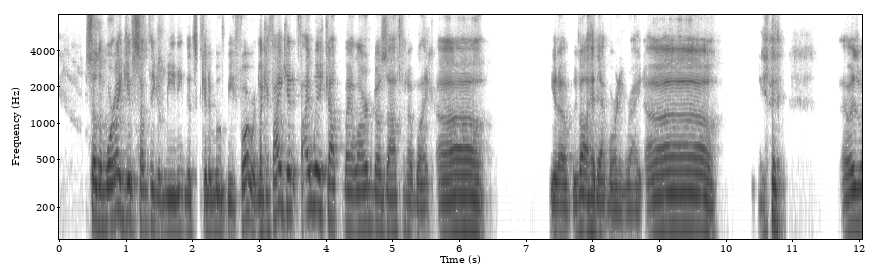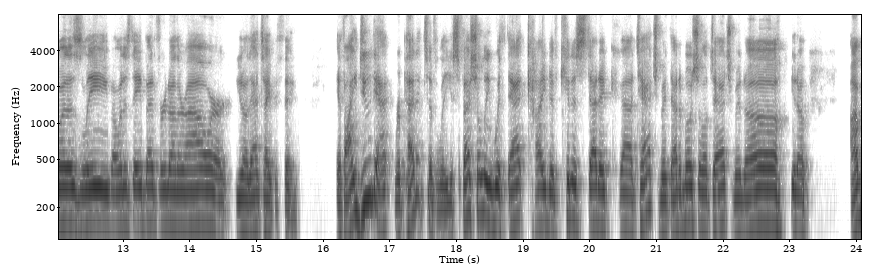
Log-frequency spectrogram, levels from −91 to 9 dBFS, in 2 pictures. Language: English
